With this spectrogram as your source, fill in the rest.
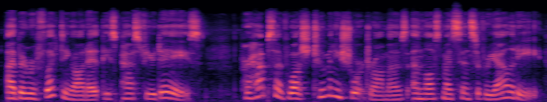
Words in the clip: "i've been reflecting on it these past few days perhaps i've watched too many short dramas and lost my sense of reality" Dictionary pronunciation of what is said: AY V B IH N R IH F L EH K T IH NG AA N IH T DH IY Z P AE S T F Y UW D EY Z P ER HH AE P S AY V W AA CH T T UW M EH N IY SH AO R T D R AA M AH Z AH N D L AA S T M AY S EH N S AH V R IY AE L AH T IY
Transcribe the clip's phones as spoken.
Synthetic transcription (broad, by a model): AY V B IH N R IH F L EH K T IH NG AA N IH T DH IY Z P AE S T F Y UW D EY Z P ER HH AE P S AY V W AA CH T T UW M EH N IY SH AO R T D R AA M AH Z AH N L AA S T M AY S EH N S AH V R IY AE L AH T IY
